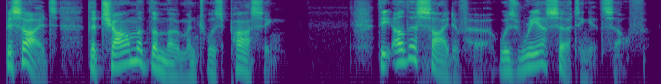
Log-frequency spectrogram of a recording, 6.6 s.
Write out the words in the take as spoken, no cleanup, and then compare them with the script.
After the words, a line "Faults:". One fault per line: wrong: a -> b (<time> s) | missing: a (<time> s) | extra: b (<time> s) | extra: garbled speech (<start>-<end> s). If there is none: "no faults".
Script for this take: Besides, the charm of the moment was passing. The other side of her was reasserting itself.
Besides, the charm of the moment was passing. The other side of her was reasserting itself.
Faults:
no faults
